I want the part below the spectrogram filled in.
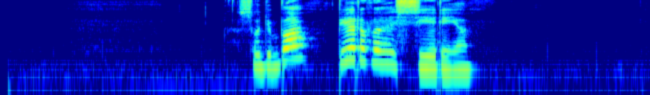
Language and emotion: Russian, neutral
